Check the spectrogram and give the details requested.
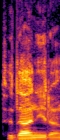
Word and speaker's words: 드단: 먹고 하게 됐습니다 예 히브리어로는 드단 아입니다 말 그대로 드단 이고요 이게 헬라어로 발음이 다단이라고 하는데이 다단이라는 발음이 오늘날에도이 아랍어에서 그대로 통용돼 사용되어지고 있습니다 어 그래서음 이제 뭐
